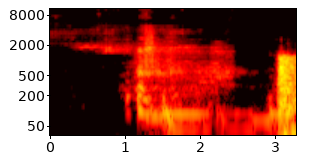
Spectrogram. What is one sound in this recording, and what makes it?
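A young man speaks quietly and tensely.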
